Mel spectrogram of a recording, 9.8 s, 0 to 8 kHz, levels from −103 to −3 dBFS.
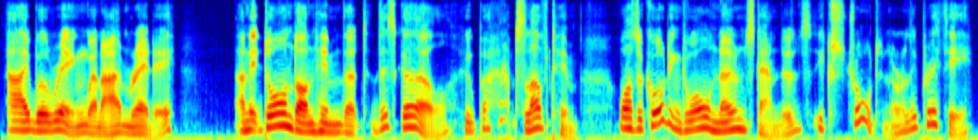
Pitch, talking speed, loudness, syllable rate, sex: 145 Hz, 165 wpm, -19 LUFS, 4.7 syllables/s, male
